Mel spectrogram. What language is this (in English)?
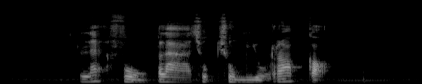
Thai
